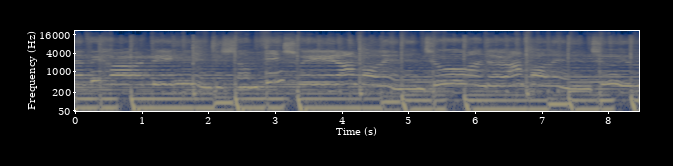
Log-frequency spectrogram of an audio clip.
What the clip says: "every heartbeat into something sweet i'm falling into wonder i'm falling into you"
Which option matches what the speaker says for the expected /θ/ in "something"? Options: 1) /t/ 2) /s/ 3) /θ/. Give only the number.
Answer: 3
